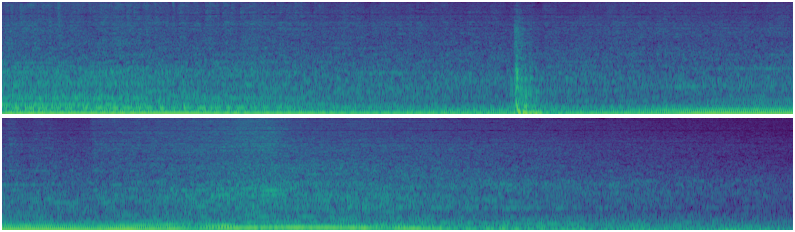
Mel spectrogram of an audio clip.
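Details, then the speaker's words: Toyota Innova revved to full throttle from high idle: revs climb then sag and bog with a stumbling "brebet" sound instead of pulling cleanly; main suspect faulty mass airflow sensor. "enggak ada kendala ini tersangka utamanya adalah airfow meternya ini airfow sensornya ini yang membaca ee udara yang yang masuk ke dalam mesin berdasarkan pedal gas yang dibuka di sana"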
